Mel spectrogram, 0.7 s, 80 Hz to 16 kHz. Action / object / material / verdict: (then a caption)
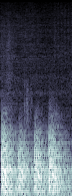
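knock / sheet metal panel with adhesive deadening mat / sheet steel / damped. A camper's sheet metal panel, covered with thin self-adhesive sound-deadening mat, is tapped several times in quick succession. Each tap gives a dull, muffled thud around 570 Hz that dies away within about a quarter second. The result is a deadened sound, markedly different from the tinny ring of the bare panel.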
